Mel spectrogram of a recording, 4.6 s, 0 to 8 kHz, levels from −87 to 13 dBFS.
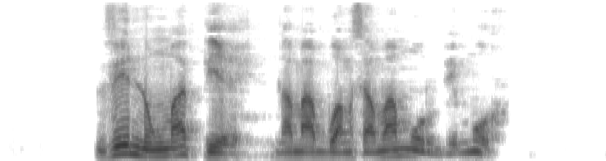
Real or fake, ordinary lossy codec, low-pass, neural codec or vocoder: real; MP3, 64 kbps; 7.2 kHz; none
